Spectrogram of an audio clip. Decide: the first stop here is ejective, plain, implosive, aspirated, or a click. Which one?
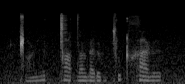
click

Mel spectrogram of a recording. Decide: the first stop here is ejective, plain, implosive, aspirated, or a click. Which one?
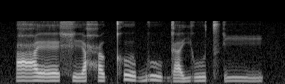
aspirated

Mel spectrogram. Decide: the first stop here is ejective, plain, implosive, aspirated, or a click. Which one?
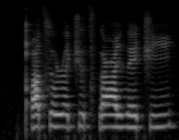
ejective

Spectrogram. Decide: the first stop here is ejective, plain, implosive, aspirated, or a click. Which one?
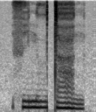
plain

